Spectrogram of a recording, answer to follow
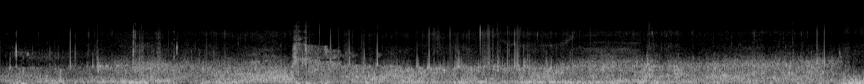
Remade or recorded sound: recorded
